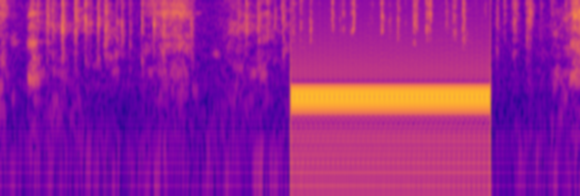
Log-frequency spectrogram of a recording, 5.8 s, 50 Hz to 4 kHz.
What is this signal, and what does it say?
Ringback tone (North America), 440 + 480 Hz.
